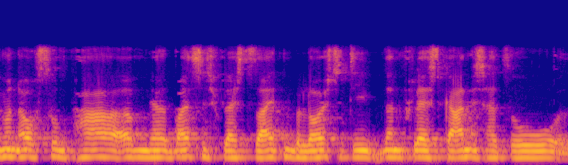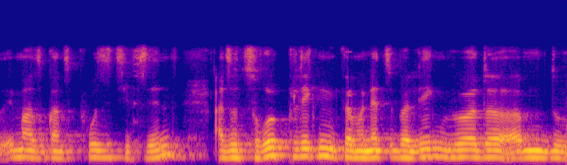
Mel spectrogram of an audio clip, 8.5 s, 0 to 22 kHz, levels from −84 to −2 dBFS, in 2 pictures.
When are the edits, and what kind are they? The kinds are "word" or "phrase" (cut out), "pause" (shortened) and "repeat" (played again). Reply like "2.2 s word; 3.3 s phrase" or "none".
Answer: 5.8 s pause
